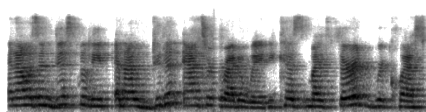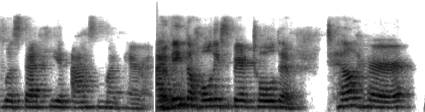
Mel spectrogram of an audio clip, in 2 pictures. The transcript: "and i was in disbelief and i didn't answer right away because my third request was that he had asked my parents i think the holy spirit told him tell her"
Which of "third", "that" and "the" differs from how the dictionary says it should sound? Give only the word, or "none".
none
